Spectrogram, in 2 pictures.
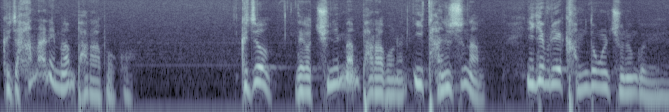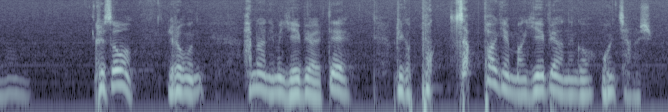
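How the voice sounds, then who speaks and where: A man preaching a sermon as pastor, talking straight to his congregation in an animated way. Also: fairly high pitch, fairly quick, slightly rough.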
